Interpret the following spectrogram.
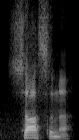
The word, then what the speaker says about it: Sasana: The Irish Gaelic name for England is, well, hold on, I actually got an Irish friend, Arthur, to pronounce this one for me. Sassana.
